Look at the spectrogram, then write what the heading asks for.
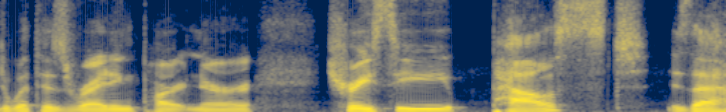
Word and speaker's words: Paust: He pursued acting and performed with his writing partner, Tracy Paust. Is that how you Hmm.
